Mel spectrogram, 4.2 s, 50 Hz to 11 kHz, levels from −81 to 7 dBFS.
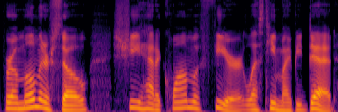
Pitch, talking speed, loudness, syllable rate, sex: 155 Hz, 225 wpm, -17 LUFS, 4.4 syllables/s, male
